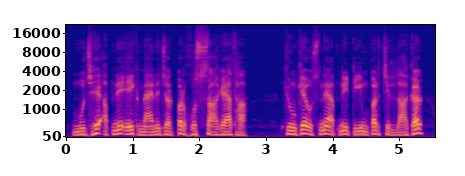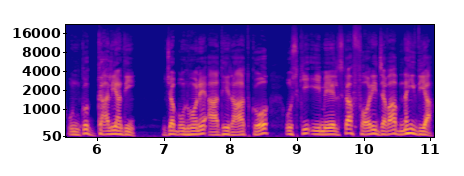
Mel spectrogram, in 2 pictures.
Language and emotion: Urdu, angry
